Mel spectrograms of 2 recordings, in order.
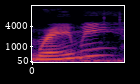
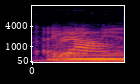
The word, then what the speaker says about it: Raimi: August 2nd through 4th is Flashback Weekend in Chicago Horror Con, which has Sam Raimi? Is that how you say it? Sam Raimi, yeah.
